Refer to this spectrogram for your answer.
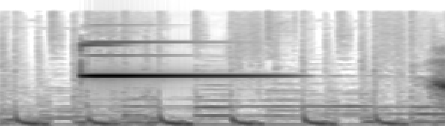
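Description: A single bright chime of a phone message notification rings out and decays slowly over a couple of seconds, with faint low rhythmic thumps of background music underneath.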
